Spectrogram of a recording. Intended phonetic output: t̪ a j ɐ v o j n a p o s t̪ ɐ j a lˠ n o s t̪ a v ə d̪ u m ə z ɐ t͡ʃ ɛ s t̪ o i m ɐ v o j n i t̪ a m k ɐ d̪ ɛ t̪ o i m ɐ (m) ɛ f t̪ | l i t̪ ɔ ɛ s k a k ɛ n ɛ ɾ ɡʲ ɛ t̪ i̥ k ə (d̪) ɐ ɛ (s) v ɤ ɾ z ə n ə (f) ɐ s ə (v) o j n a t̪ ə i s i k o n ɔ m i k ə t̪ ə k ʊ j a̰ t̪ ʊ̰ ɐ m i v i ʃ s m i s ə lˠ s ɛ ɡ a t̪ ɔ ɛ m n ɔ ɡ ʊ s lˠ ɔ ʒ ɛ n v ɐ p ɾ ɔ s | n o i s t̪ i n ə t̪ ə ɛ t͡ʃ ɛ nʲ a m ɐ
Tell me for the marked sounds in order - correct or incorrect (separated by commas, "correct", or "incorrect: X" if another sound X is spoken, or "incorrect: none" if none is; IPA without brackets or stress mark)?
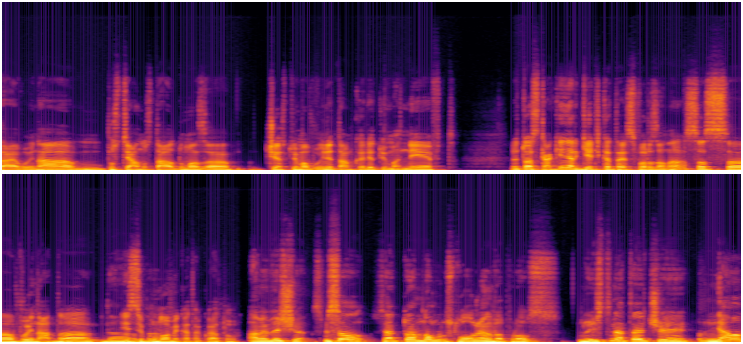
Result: incorrect: n, incorrect: t̪, correct, incorrect: s, correct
